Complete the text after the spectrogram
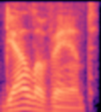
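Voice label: "gallivant", American English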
